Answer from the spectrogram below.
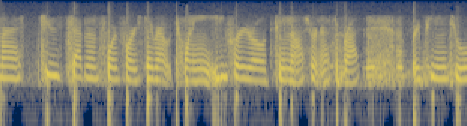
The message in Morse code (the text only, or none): none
